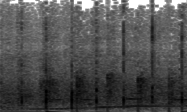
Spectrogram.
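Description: An audience at a CCH school event applauds a returning graduate steadily for about two seconds, a dense patter of many hands clapping with a few sharper claps standing out, and a faint sustained tone running underneath.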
